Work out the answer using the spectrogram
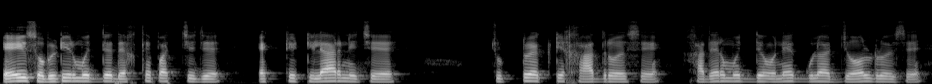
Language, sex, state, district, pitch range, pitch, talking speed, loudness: Bengali, male, Assam, Hailakandi, 130-145 Hz, 135 Hz, 115 wpm, -20 LUFS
